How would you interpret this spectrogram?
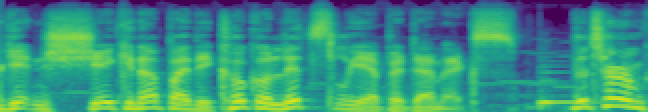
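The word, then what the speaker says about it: Cocoliztli: If you watched my video about surviving the Aztec Empire, you know that funny little TL pronunciation, the sound is on purpose.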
